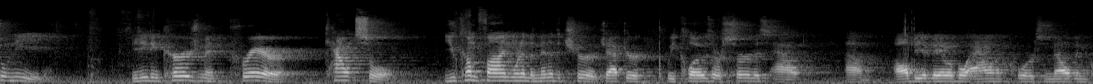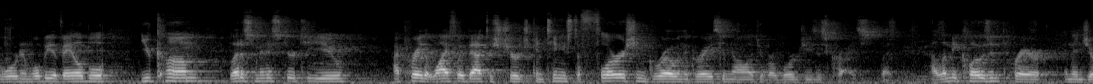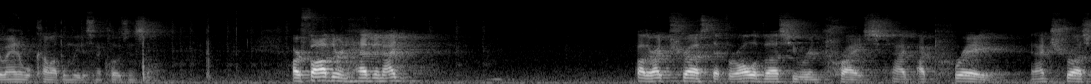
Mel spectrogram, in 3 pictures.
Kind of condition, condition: setting, live audience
